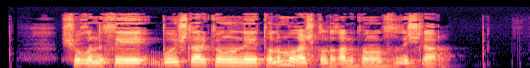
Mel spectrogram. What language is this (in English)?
Uyghur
